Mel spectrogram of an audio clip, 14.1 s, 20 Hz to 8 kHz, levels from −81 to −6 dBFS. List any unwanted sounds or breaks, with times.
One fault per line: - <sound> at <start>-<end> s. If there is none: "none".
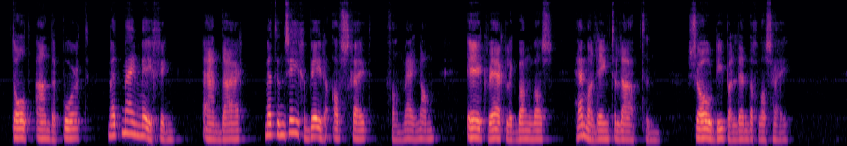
none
